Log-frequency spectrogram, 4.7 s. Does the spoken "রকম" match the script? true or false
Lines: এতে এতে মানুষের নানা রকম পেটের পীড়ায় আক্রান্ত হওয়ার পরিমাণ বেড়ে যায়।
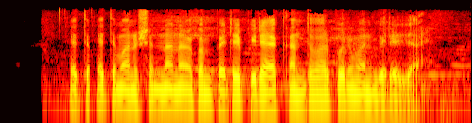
true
